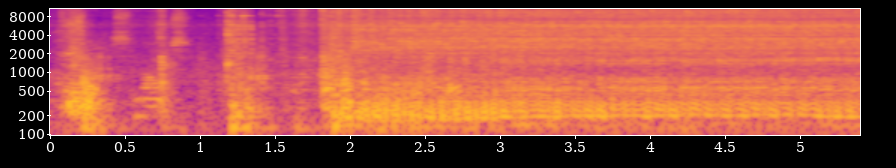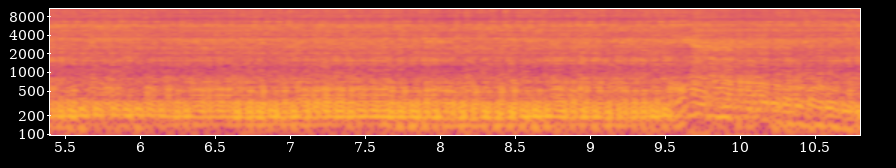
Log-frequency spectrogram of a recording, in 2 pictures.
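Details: Stihl MS271 chainsaw after clutch drum replacement: after a brief fumbled start the saw screams at a steady high rev, holding even with no stumbling or clatter; bar oiling confirmed, running properly.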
